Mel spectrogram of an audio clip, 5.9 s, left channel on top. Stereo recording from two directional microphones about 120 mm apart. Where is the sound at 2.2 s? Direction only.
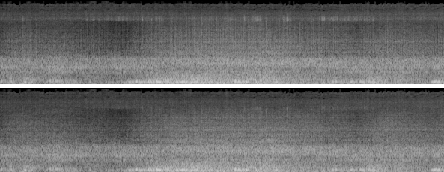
15° right (ahead or behind).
